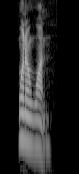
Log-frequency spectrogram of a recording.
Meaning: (adjective) Of a fact, subject, etc.: basic, beginner-level, elementary; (noun) An introduction to a topic; a rundown of its basics
- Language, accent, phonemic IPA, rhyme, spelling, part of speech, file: English, General American, /ˌwʌnˌoʊˈwʌn/, -ʌn, 101, adjective / noun, En-us-101.ogg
